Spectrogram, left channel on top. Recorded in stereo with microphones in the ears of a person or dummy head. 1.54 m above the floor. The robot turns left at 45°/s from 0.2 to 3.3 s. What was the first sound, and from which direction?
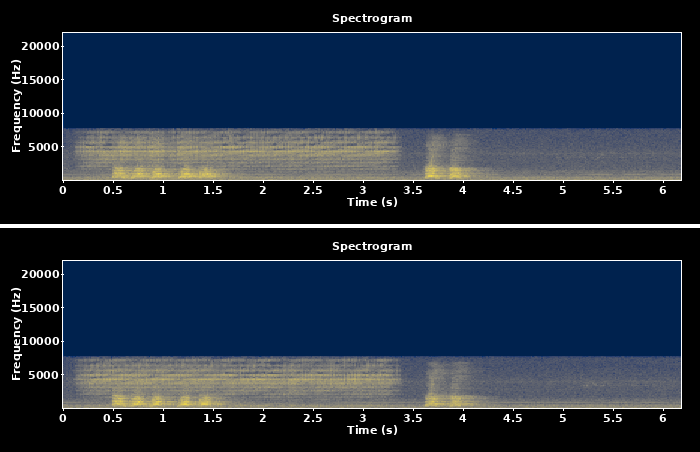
A dog barking, 20° right (ahead or behind).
